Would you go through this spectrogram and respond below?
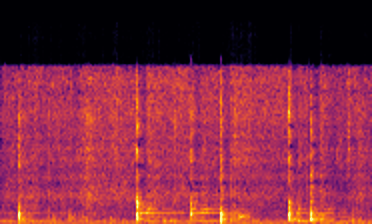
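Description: Crushed garlic frying for a Madras-style fish gravy, with a steady low sizzle broken by several sharp scrapes and clacks of a spoon stirring in the pan, moderately close.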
